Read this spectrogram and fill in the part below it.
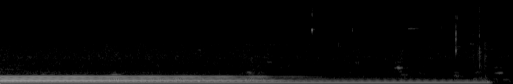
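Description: A single electric guitar note rings out through a loudspeaker and slowly fades.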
